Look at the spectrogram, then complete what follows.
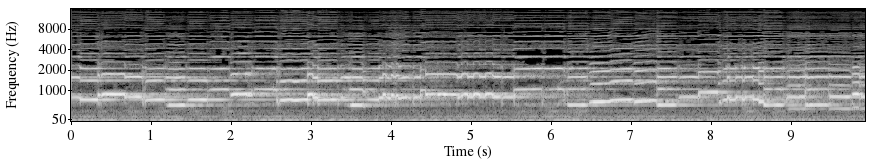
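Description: Instrumental background music: a single melody line of held notes stepping up and down over a soft low backing.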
